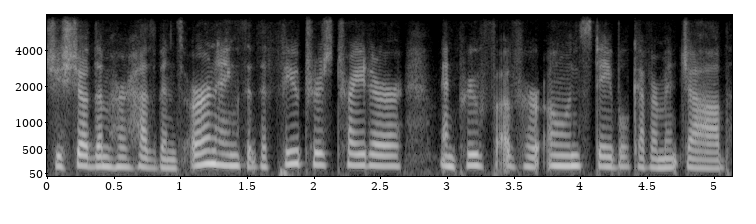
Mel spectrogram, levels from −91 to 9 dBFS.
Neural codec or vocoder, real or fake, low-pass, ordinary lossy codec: codec, 16 kHz in and 24 kHz out, 0.6 kbps, FocalCodec, streaming, 2048 codes; fake; 7.2 kHz; Opus, 32 kbps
